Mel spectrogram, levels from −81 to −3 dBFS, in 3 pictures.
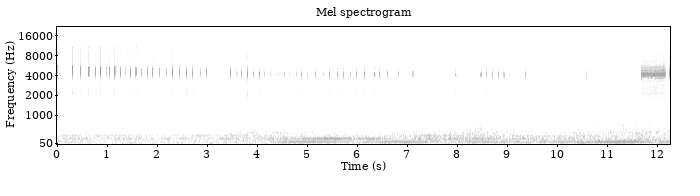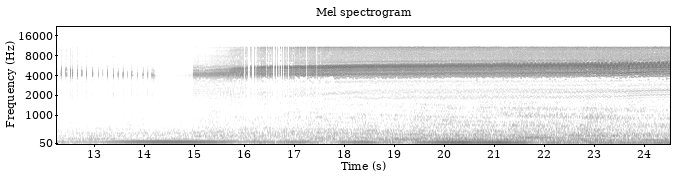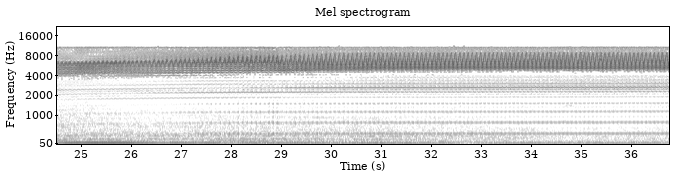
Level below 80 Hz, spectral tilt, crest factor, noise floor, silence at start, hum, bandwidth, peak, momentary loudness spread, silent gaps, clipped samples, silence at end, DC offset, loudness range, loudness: -58 dBFS; 1.5 dB/octave; 18 dB; -66 dBFS; 11.7 s; none; 12 kHz; -14 dBFS; 19 LU; none; under 0.1%; 0 s; under 0.1%; 17 LU; -26 LUFS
